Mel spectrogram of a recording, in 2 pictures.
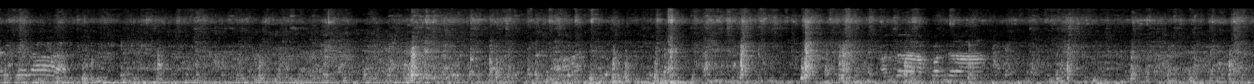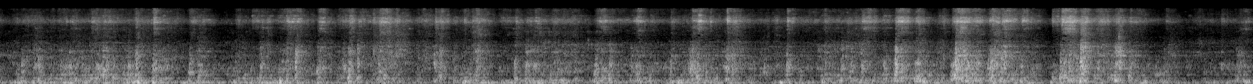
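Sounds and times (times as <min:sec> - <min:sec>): rushing rumble: 0:00.0 - 0:25.0
train wheels clattering: 0:00.0 - 0:25.0.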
